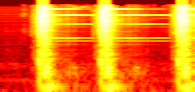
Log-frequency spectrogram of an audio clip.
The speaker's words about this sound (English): In fact, slam that phone a few times. Yeah.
